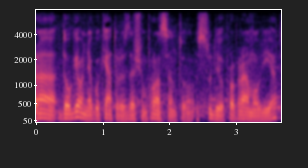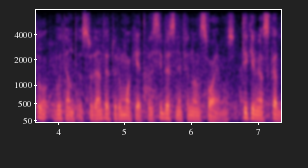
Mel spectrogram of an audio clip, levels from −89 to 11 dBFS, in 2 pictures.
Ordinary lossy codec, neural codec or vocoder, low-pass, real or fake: AAC, 48 kbps; none; 7.2 kHz; real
